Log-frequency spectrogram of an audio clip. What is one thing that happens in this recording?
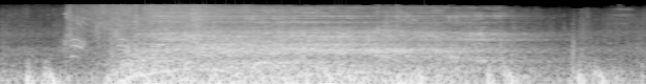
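A heavy hammer slams down with a deep, booming crash.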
